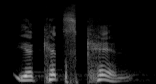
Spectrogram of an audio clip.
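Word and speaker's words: Yechezkel: Now, the name Ezekiel and the Hebrew pronunciation is Yeketzkel. Yeketzkel.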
